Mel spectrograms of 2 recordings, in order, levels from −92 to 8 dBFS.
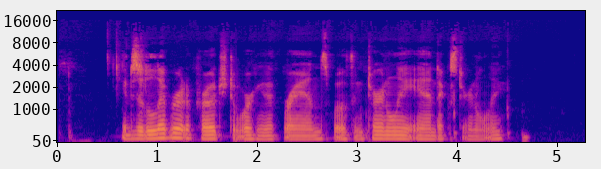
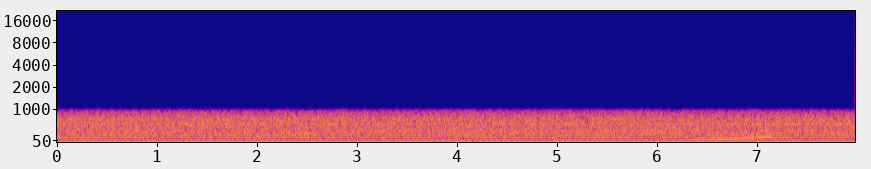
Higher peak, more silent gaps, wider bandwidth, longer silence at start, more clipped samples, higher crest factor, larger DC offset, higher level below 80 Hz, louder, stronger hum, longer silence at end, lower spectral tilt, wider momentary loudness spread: about the same, -8 dBFS vs -10 dBFS; neither; first, 16 kHz vs 1 kHz; about the same, 0.1 s vs 0 s; neither; first, 20 dB vs 14 dB; second, under 0.1% vs 5%; second, -58 dBFS vs -34 dBFS; second, -27 LUFS vs -23 LUFS; neither; first, 0.55 s vs 0 s; second, -5 dB/octave vs -19 dB/octave; first, 12 LU vs 2 LU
